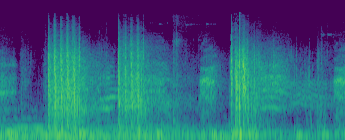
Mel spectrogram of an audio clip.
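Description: Machine gun fire in the Modern Warfare campaign, two or three loud rapid bursts of automatic shots spaced about a second apart, close and crisp, over a quieter background of game ambience.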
